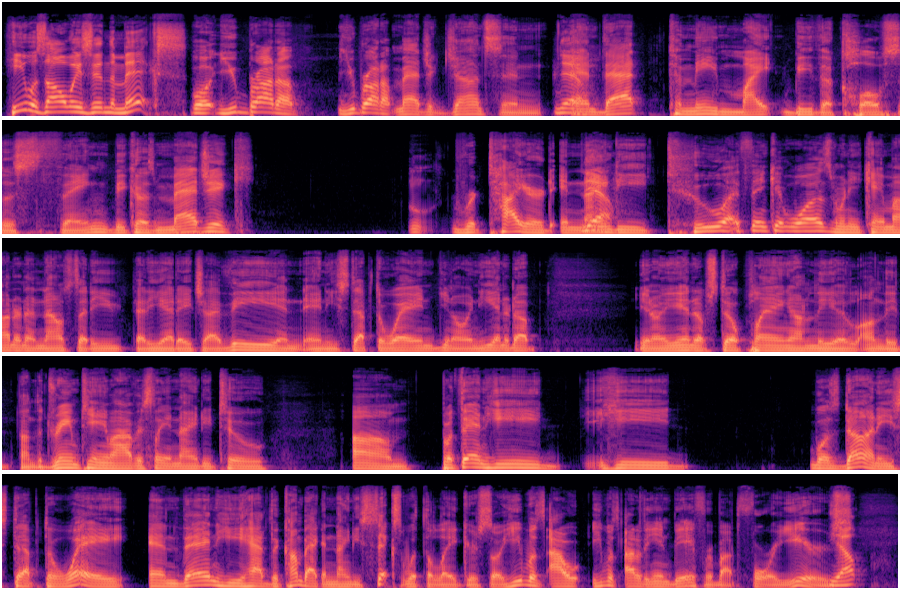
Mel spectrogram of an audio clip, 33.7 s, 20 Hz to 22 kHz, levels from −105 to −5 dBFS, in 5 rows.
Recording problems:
uneven, jittery; strongly; from 1.5 to 32 s

